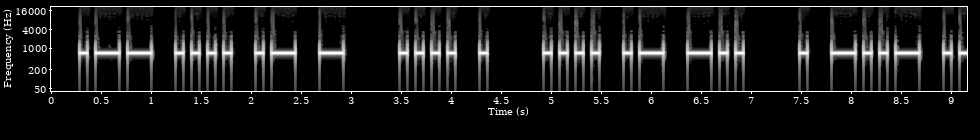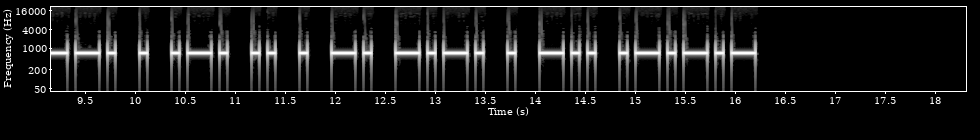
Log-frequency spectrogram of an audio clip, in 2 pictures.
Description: Morse code, heard as a keyed tone, about 15 wpm, 700 Hz. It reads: WHAT HE HAD EXPERIENCED.
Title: Sentences from Top 1100 Words 15wpm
